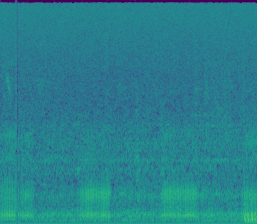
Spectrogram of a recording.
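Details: Domestic cat purring steadily, a low rumbling throb that swells with each breath in and out, roughly every one and a half seconds, under faint soft background music.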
